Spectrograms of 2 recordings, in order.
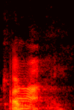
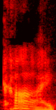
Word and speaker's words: chi: So Kai, right? X is Kai. Um Kai O omega like Right. Uh let's see. Is that uh that's Greek. Well, anyways, it was but but but it's not Kai.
